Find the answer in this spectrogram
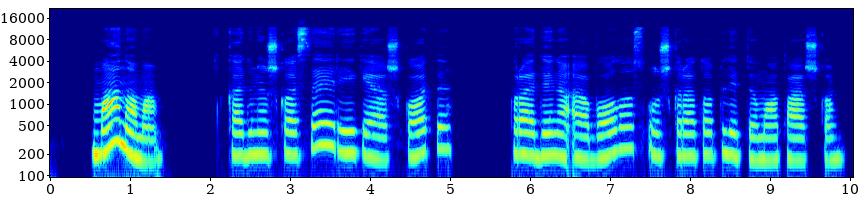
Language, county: Lithuanian, Šiauliai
